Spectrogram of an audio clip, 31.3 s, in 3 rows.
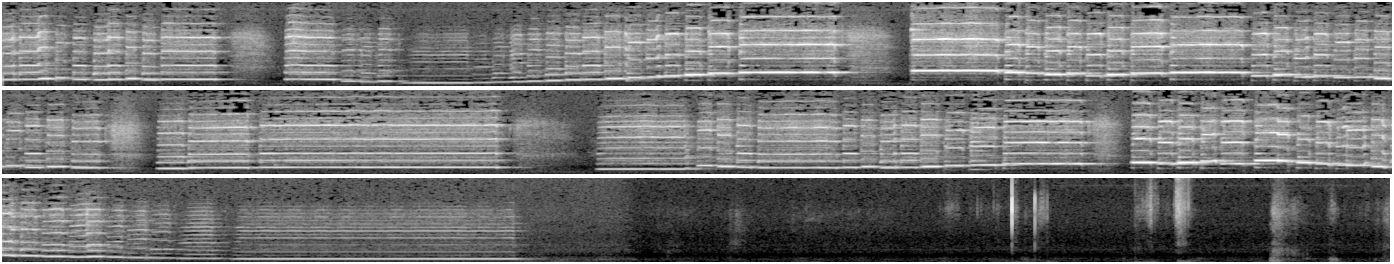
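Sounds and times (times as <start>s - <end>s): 
alto instrument tuned to 415Hz: 0.0s - 14.3s, 14.9s - 25.0s.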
